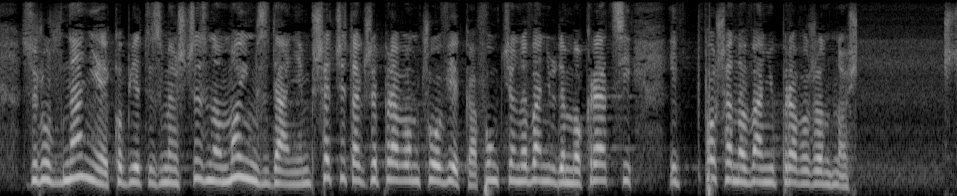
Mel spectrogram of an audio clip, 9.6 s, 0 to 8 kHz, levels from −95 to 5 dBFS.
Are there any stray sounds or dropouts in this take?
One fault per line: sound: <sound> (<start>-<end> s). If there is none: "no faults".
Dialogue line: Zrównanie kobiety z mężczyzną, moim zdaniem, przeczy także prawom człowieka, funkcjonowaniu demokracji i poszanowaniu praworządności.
no faults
